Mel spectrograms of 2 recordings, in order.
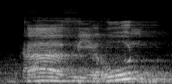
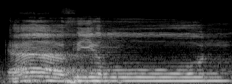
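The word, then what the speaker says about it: كافرون: Kafirun ro berharkat apa itu? Berharkat domah. Kafirun. Berharkat domah. Maka dibacanya tebal.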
